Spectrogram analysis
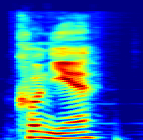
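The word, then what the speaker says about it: Acuña: Cunha. And the commentator affirming that is how you pronounce it.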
